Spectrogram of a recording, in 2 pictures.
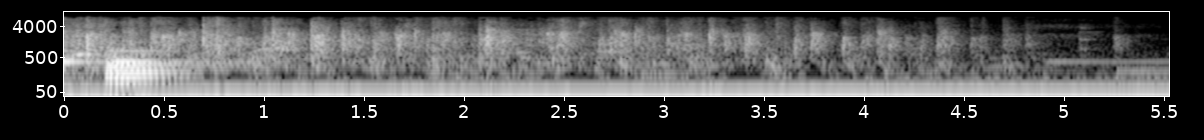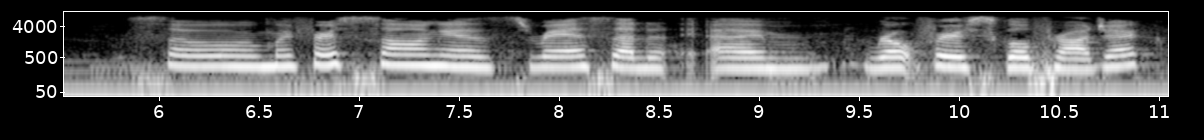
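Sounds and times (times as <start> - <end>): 
open mic audience applause welcoming a performer: 0.0 - 5.0
speech: 6.5 - 11.0.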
